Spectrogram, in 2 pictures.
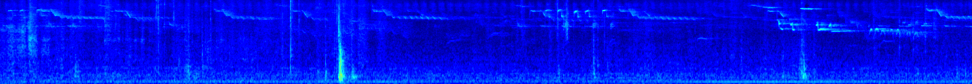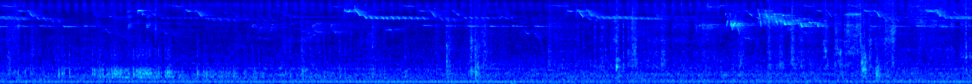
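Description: A bird repeats short, high, falling chirps about once a second over a steady low hum. Over it come soft knocks and rustles of heavy book pages being turned by hand, the sharpest knock about five seconds in.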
